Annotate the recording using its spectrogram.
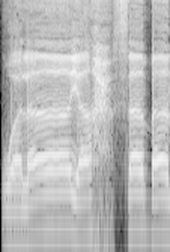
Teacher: Kemudian ha yang sukun, kita pedaskan ha ni di bahagian tengah kerongkong kita disempitkan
